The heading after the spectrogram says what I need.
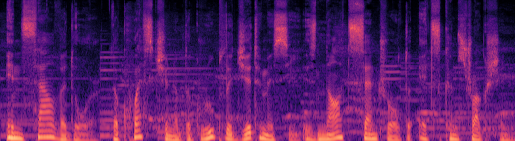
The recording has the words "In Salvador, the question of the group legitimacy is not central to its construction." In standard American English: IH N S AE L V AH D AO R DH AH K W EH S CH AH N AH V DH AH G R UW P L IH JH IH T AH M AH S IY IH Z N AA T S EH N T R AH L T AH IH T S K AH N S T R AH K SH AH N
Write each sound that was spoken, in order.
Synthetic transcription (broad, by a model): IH N S AE L V AH D AO R DH AH K W EH S CH AH N AH V DH AH G R UW P L IH JH IH T AH M AH S IY IH Z N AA T S EH N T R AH L T AH IH T S K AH N S T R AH K SH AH N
